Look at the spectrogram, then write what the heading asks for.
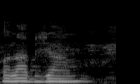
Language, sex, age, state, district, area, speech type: Santali, male, 60+, West Bengal, Dakshin Dinajpur, rural, spontaneous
